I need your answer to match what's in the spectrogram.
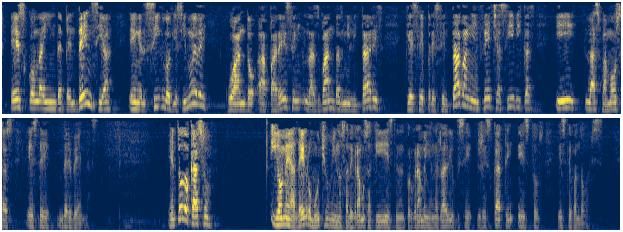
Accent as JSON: {"language": "Spanish", "region": "Loja", "country": "Ecuador", "said": "yo vengo de Loja, ¿no?"}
